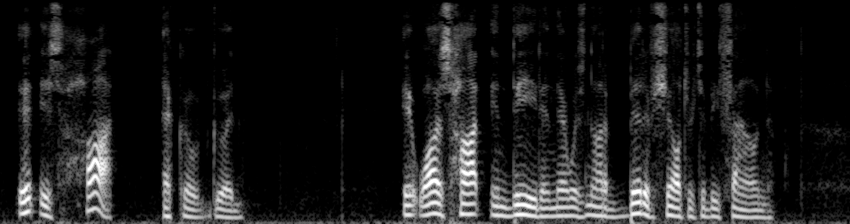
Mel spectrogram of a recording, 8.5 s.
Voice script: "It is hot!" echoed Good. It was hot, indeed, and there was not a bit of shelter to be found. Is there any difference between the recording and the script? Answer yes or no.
no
